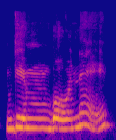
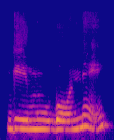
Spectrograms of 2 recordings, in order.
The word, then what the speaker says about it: ngimbone: You will hardly ever hear people pronouncing and enunciating the u of the object concord mu in spoken language. So you just hear ngimbone instead of ngimubone, ngambona instead of ngamubona.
